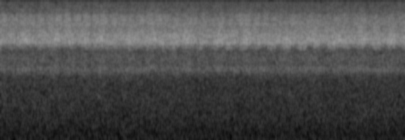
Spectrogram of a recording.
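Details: Chorus of cicadas singing on a hot summer day on the Greek island of Evia, a continuous dense buzzing hiss with a bright high band and a weaker lower band, steady without breaks.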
